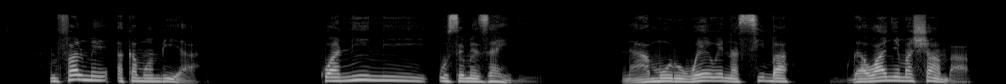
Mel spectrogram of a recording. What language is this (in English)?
Swahili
